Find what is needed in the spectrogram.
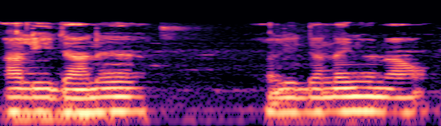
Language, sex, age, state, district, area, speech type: Bodo, male, 45-60, Assam, Chirang, rural, spontaneous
